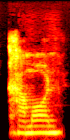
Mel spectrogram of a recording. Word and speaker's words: jamón: of the English H, you do notice a sort of harder pronunciation with the Spanish J, no? Hoja, jamón, hijo, no? It requires you to sort of it requires a little bit more strength than the English H.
